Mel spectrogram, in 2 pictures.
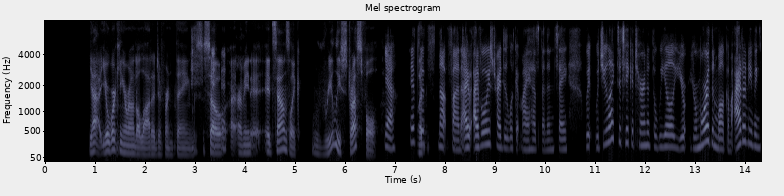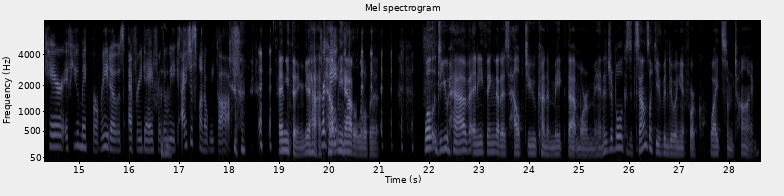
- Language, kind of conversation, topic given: English, unstructured, What's one habit I can use to avoid decision fatigue this week?
- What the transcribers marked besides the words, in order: chuckle; other background noise; chuckle; laughing while speaking: "Yeah"; chuckle; laugh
